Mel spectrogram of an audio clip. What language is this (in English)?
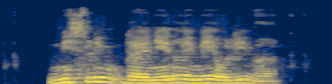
Slovenian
